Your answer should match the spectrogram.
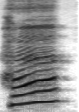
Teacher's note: fathah Ya Sukun kita baca dengan lunak ha Mad thobii karena ada Alif yang sebelumnya berharakat fathah dibaca panjang dua harakat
